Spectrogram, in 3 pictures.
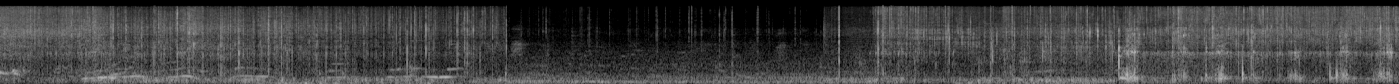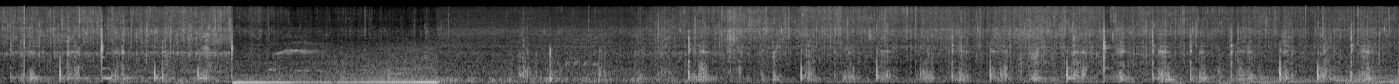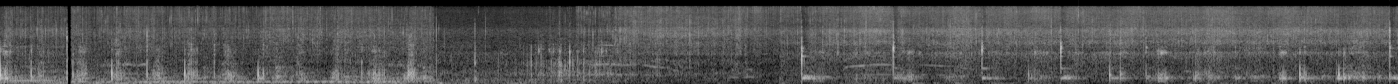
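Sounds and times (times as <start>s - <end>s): vegetables sizzling in oil: 0.0s - 5.1s, 8.3s - 41.9s
wooden spatula scraping a pot: 11.0s - 16.4s, 19.2s - 32.4s, 35.8s - 41.9s
low hum: 16.3s - 19.6s.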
